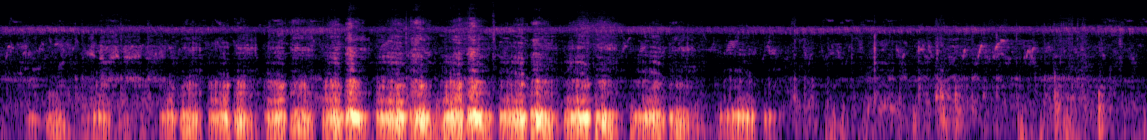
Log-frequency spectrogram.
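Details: Sri Lankan leopard in Yala National Park, Sri Lanka: a run of low, rough, sawing grunts in quick succession for about seven seconds, building then tapering off, over a steady high-pitched insect drone.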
